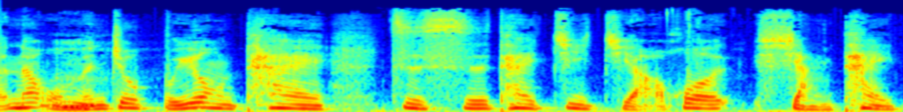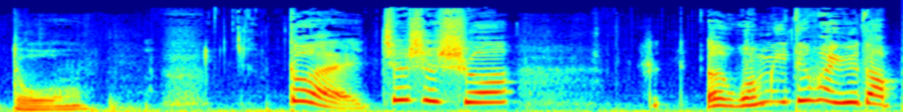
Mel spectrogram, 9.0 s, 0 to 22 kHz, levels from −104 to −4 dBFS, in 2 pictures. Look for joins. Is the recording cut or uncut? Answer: uncut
